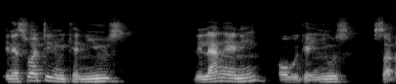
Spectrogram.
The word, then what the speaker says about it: Lilangeni: In Eswatini, the currency is called Lilangeni.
